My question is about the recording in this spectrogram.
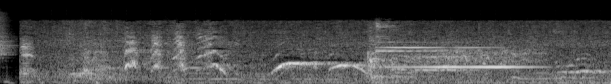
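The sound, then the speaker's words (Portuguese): A person's forehead strikes an iron object with a single loud clang that rings on for over a second, with voices and chuckling around it. “Mano, imagina a força que tu tem que dar com a testa numa parada de ferro dessa para fazer esse barulho alto desse jeito, cara.”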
